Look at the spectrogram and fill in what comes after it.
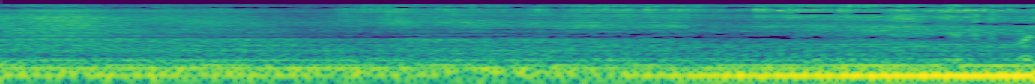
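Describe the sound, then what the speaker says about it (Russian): A small propeller engine drones and rises in pitch, growing steadily louder as a Swift flying-wing model airplane revs up and takes off from a runway. "Самолет пошел."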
